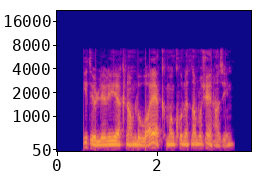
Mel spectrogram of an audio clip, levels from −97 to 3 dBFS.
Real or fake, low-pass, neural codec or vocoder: real; 7.2 kHz; none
